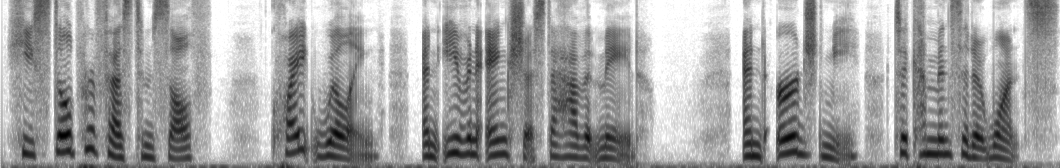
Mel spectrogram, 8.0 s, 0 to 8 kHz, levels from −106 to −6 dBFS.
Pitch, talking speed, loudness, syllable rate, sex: 225 Hz, 160 wpm, -20 LUFS, 5.1 syllables/s, female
